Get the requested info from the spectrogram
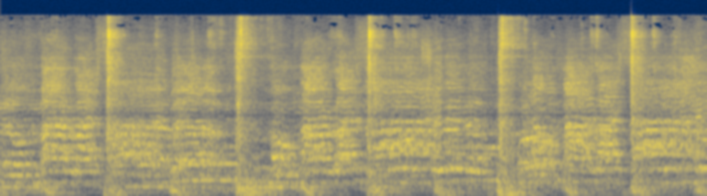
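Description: Live Creole gospel-style song: a group of voices singing together over tambourines and hand percussion, with a strong drum beat landing about every two seconds.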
